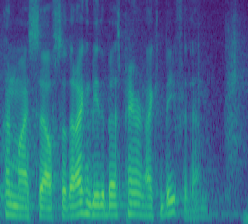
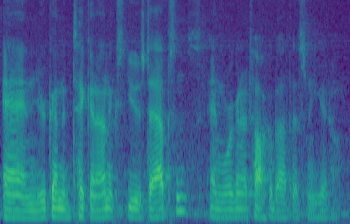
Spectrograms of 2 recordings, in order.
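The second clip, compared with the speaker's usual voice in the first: softer, level, unhurried firmness; clear and calm; 5 semitones lower, 8 dB quieter than usual. Retold or imitated. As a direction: keep it calm and firm, no heat. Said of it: "she just clearly and calmly says".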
